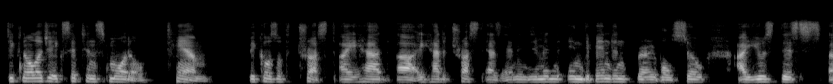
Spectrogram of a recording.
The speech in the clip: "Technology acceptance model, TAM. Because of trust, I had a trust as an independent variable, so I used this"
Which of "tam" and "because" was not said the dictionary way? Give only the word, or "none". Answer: none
